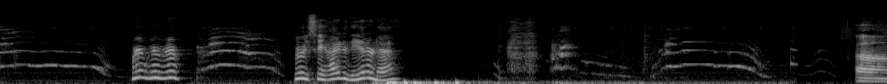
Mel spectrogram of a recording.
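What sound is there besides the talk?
cat meowing near microphone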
